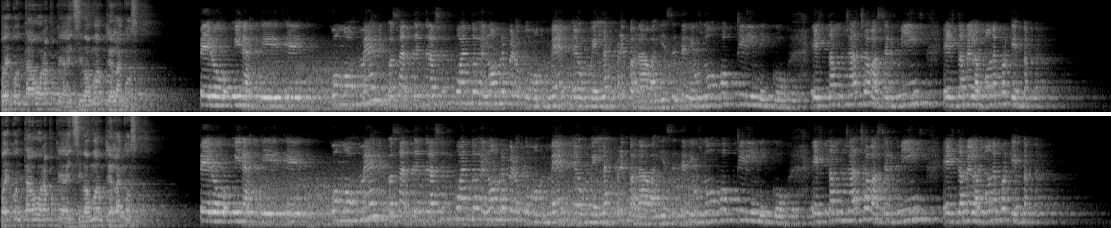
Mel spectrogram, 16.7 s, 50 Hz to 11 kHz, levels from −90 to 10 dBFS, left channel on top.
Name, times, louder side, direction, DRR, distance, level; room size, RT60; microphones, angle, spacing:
voice 1, 0.0-2.0, right 1 dB, 65° right, 2 dB, 3.7 m, -25 dB
voice 2, 3.0-13.8 14.1-15.4, left 1 dB, 10° right, 0 dB, 4.8 m, -24 dB
sound 1, 3.6-10.5, equal, 45° right, 8.0 m, -34 dB
29.5 x 16.5 x 7.9 m, 1.5 s
head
